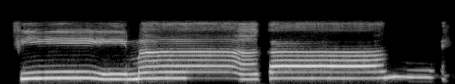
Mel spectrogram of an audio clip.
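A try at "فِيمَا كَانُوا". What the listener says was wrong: Salah. P-nya panjang. Ma-nya panjang.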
